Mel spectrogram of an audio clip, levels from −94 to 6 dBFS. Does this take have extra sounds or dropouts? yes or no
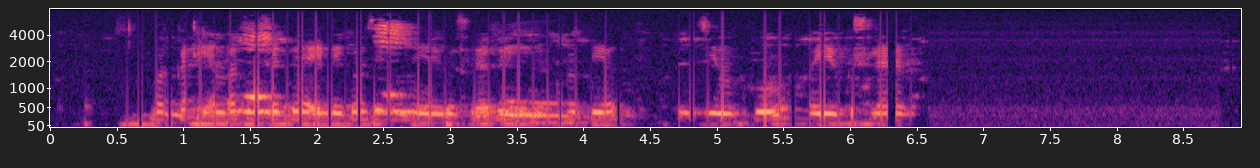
no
